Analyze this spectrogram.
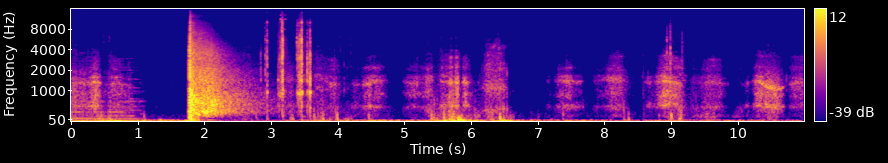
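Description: A single rifle shot about two seconds in, echoing as it fades, followed by two sharp clicks and then a run of quick, heavy breaths.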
